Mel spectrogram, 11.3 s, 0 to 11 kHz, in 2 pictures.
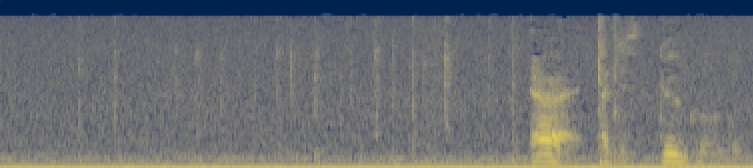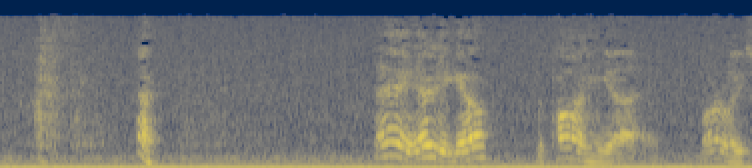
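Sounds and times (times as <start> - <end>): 
typing on a computer keyboard: 0.6 - 4.7
speech: 4.0 - 6.0, 8.5 - 11.2.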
